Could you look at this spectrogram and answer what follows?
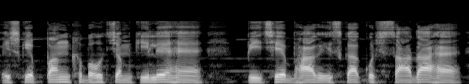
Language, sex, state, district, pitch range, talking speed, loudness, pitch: Hindi, male, Jharkhand, Deoghar, 100-110 Hz, 140 wpm, -17 LUFS, 105 Hz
